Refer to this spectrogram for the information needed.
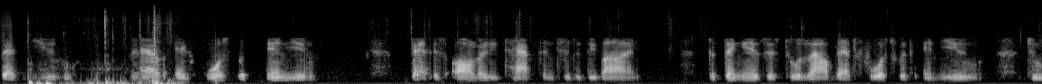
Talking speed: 145 wpm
